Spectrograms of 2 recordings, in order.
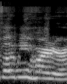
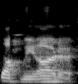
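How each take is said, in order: First: Spoken in an eager, pleading, submissive voice. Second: Spoken in a low, commanding, dominant voice. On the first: The speaker is taking the submissive role. "then I'm a, I'm a submissive" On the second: The speaker is taking the dominant role. "I probably lower my voice a few octaves"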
